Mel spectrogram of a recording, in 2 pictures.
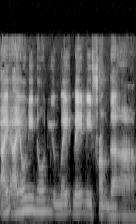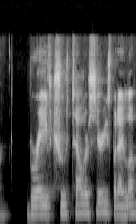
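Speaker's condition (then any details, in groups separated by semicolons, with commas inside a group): No condition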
